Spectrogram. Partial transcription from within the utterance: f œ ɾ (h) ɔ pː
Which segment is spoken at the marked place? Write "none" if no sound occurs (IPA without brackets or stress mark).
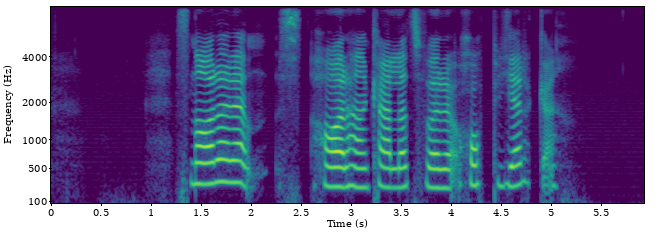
h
